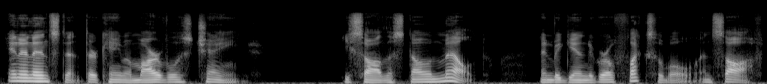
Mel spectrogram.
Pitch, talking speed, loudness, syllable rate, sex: 110 Hz, 155 wpm, -21 LUFS, 4.9 syllables/s, male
